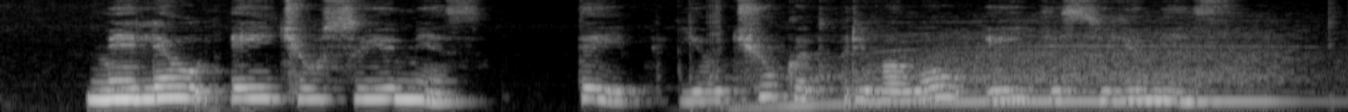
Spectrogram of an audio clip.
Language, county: Lithuanian, Vilnius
